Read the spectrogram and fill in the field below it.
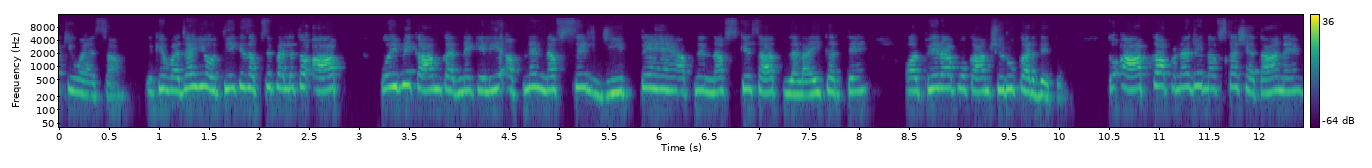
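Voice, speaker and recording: A woman's voice: high voice, no room sound. A woman teaching Quran recitation in an online class, praising students and then giving a motivational talk. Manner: encouraging, praising then lecturing with questions. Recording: dry, dull lo-fi online call audio.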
